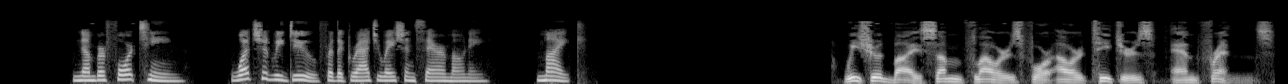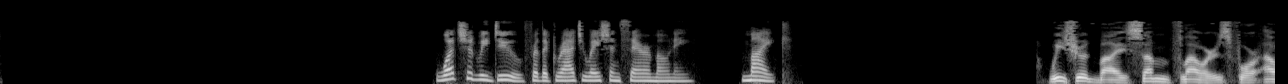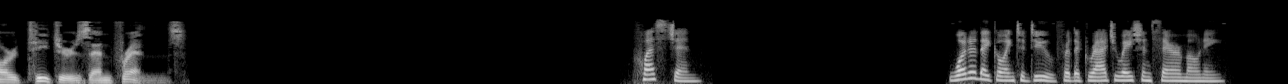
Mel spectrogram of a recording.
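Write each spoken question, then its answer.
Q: What are they going to do for the graduation ceremony?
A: Buy some flowers for their teachers and friends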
